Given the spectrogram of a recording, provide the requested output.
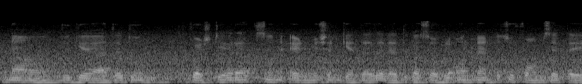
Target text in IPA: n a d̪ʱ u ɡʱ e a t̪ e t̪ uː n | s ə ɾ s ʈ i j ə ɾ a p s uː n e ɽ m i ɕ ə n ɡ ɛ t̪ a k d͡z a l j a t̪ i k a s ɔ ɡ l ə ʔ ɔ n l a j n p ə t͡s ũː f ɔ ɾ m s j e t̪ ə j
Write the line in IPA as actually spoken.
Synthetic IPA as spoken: n a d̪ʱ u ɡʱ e a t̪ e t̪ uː n | f ə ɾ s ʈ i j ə ɾ a k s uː n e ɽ m i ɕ ə n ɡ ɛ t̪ a d͡z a l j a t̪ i k a s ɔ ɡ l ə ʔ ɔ n l a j n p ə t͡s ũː f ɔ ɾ m s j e t̪ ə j

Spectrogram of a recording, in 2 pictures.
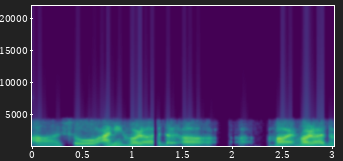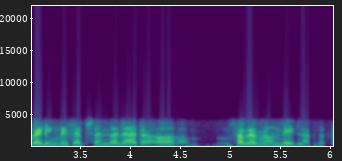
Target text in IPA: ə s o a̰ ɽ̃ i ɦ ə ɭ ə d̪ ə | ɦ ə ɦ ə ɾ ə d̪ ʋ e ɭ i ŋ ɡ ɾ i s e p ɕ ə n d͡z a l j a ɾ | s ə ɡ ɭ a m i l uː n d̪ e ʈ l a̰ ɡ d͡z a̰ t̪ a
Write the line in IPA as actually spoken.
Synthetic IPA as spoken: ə s o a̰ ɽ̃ i ɦ ə ɭ ə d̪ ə | ɦ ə ɦ ə ɭ ə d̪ ʋ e ɽ i ŋ ɡ ɾ i s e p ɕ ə n d͡z a l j a ɾ | s ə ɡ ɭ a m i ɭ uː n d̪ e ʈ l a̰ ɡ d͡z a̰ t̪ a

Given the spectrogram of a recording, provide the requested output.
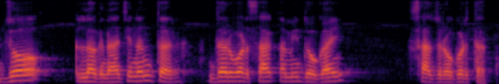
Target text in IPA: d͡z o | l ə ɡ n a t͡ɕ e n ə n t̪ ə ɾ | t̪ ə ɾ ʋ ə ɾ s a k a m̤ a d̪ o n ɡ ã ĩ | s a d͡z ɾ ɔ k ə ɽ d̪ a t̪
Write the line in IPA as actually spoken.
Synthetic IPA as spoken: d͡z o | l ə ɡ n a t͡ɕ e n ə n t̪ ə ɾ | d̪ ə ɾ ʋ ə ɾ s a k a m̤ i d̪ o ɡ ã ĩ | s a d͡z ɾ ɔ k ə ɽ t̪ a t̪

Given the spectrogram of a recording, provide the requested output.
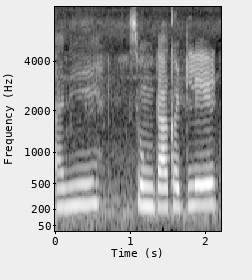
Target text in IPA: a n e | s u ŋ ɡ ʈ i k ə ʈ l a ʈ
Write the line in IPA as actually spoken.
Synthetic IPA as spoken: a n i | s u ŋ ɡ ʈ a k ə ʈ l e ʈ

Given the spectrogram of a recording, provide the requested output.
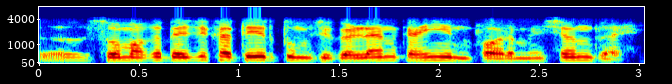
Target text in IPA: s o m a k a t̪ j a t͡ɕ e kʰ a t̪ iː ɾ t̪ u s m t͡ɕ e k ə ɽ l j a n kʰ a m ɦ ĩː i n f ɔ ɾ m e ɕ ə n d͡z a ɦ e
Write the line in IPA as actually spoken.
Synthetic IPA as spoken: s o m a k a t̪ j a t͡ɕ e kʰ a t̪ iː ɾ t̪ u m t͡ɕ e k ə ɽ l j a n k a ɦ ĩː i n f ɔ ɾ m e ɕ ə n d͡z a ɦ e

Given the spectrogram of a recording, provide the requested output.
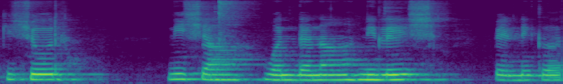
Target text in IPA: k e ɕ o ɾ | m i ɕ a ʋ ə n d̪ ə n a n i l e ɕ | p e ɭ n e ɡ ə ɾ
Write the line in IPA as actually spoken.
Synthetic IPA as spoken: k i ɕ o ɾ | n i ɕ a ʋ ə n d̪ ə n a n i l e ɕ | p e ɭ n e k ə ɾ

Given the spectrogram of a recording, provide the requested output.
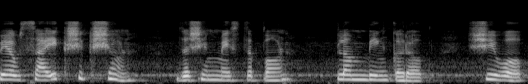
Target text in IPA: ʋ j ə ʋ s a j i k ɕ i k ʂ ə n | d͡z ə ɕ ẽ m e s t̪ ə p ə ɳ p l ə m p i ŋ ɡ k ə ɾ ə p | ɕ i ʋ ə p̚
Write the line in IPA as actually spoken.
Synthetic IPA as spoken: ʋ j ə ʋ s a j i k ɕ i k ʂ ə ɳ | d͡z ə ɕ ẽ m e s t̪ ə p ə ɳ p l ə m b i ŋ ɡ k ə ɾ ə p | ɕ i ʋ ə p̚

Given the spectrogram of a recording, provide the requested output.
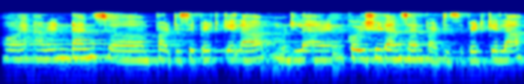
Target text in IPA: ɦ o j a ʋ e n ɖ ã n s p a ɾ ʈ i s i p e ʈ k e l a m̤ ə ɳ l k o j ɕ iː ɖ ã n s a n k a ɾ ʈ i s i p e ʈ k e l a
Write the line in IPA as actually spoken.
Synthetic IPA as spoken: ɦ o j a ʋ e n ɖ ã n s p a ɾ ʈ i s i p e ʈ k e l a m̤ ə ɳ l k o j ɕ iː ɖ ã n s a n p a ɾ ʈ i s i p e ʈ k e l a

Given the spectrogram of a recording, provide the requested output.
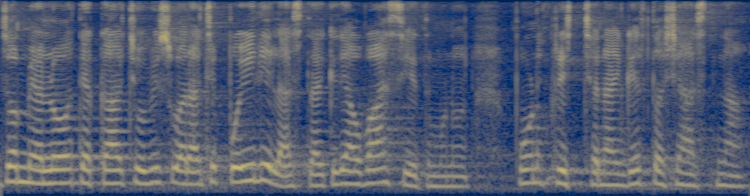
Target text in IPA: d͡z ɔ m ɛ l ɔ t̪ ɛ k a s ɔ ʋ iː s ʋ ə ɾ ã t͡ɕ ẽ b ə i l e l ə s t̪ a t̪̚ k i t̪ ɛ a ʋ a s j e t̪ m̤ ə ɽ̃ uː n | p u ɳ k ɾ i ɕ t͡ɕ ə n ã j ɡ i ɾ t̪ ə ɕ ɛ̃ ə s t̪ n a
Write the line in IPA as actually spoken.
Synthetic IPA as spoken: d͡z ɔ m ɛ l ɔ t̪ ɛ k a t͡s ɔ ʋ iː s ʋ ə ɾ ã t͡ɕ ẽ p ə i l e l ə s t̪ a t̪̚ k i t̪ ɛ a ʋ a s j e t̪ m̤ ə ɽ̃ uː n | p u ɳ k ɾ i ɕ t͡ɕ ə n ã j ɡ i ɾ t̪ ə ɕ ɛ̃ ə s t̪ n a

